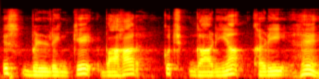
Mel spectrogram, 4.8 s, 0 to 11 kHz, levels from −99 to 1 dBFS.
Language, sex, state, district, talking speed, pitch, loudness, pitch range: Hindi, male, Madhya Pradesh, Dhar, 100 wpm, 115 Hz, -18 LUFS, 105-145 Hz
